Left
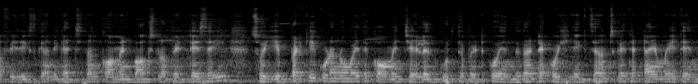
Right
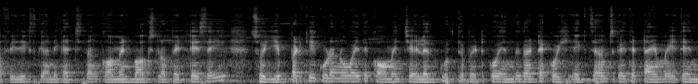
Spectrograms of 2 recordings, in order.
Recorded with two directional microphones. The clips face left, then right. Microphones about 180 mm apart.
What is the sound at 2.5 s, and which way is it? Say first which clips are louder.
Speech: right 3 dB; 30° right (ahead or behind).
